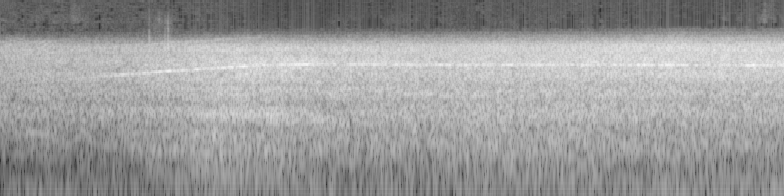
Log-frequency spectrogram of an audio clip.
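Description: A jet airliner's engines surge into a loud roar with a rising whine after touchdown.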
